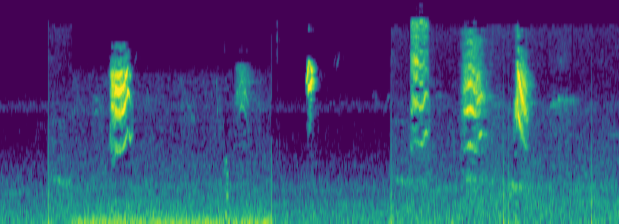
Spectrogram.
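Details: Female double-collared seedeater calls, used to get males singing: short, sharp, high chips scattered irregularly, some in quick pairs, over a faint low hum and quiet background hiss.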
